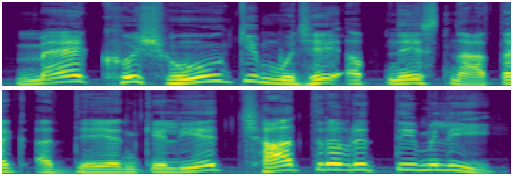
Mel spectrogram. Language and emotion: Hindi, happy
